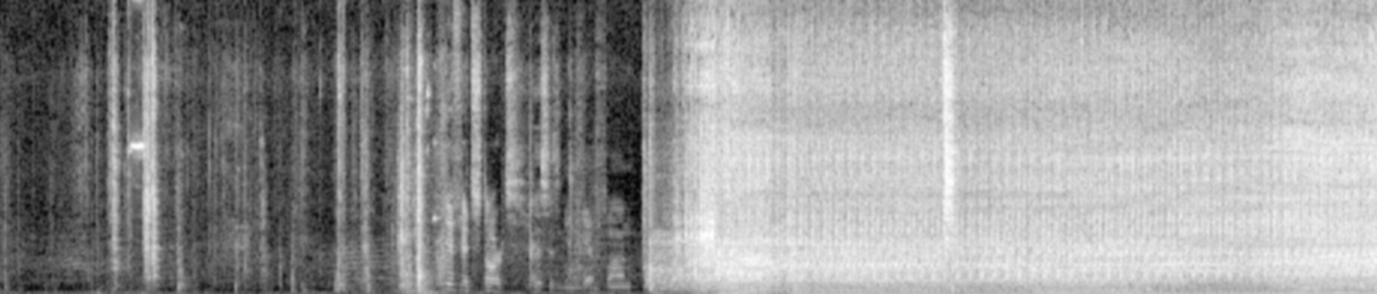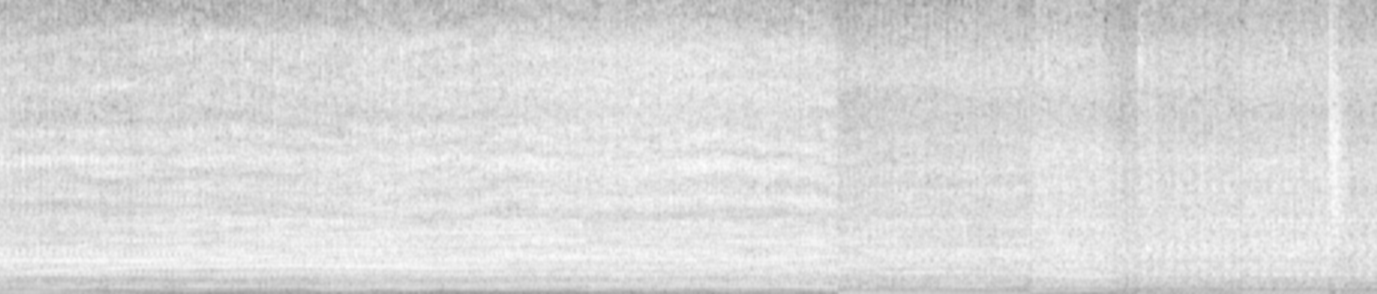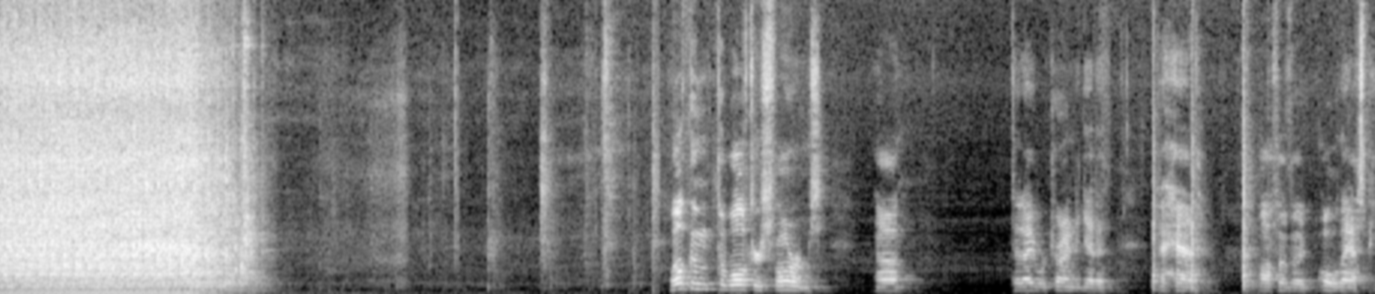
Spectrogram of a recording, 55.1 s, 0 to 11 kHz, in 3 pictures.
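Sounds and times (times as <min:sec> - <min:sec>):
wheel loader engine running: 0:09.0 - 0:40.3.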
